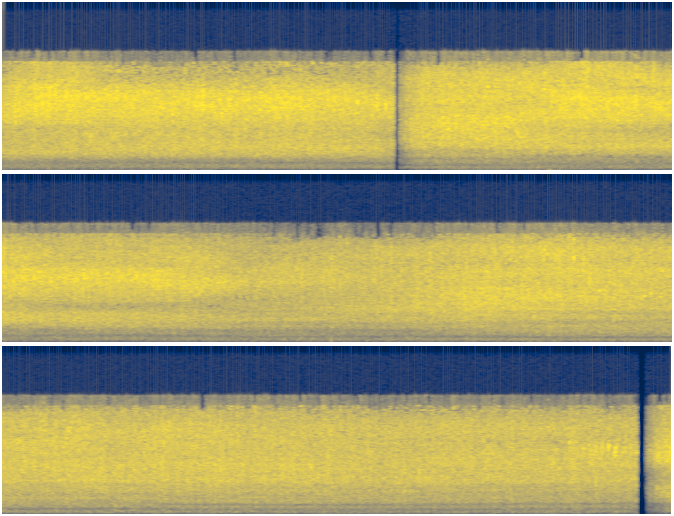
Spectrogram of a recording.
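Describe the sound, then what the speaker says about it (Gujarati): Water pouring over a dam on the Malan river, making a loud, unbroken roaring rush that holds steady from start to finish with no voices. "આ બાજુથી પાણી આવે છે તમે જોઈ શકો છો અને મિત્રો આ છે ડેમ"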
